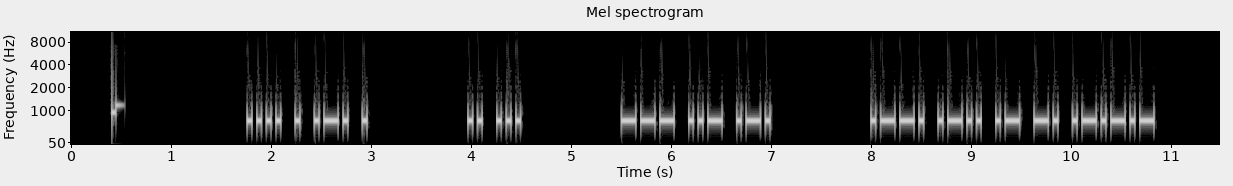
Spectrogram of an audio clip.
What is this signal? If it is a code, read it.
Morse code, heard as a keyed tone, about 25 wpm, 700 Hz. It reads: HERE IS OUR PLAN.
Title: 3x Word-Spacing - Sentences from Top 500 Words - 25wpm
